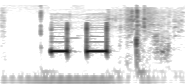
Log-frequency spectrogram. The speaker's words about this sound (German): Nummer wird gewählt.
